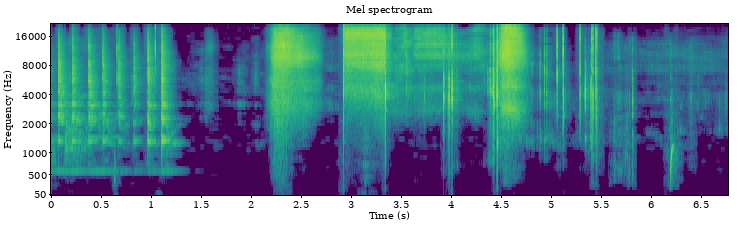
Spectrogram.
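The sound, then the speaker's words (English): Bottles of Faygo Red Pop and vanilla cream soda are cracked open, giving a few sharp hissing bursts of escaping fizz amid light clinks, crackles and glassy taps, with quiet gaps between them. “And I have a genuine delicious vanilla cream soda. Nice. nice. Let's crack these bitches open.”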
